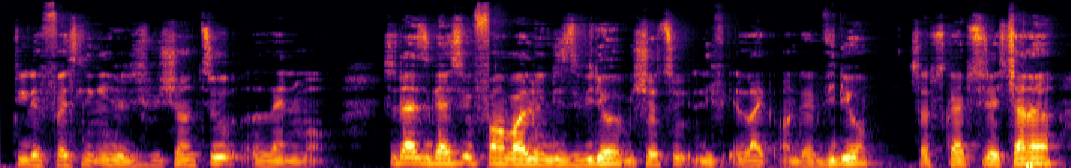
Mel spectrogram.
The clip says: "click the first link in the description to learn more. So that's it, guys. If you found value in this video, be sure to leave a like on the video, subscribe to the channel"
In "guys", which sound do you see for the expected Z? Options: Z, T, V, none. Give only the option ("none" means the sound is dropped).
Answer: none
